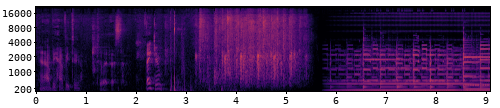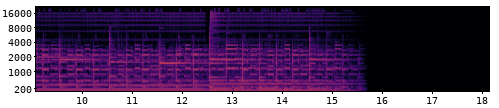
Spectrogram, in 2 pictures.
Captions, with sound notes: And I'll be happy to address them. Thank you. (students clapping) (mellow chiming music)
